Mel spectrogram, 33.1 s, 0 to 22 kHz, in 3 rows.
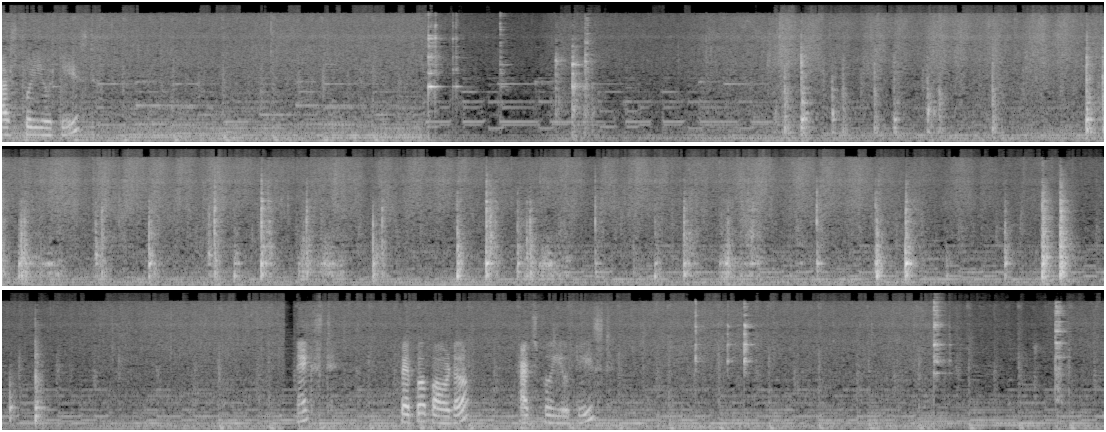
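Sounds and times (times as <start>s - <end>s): food sizzling in a pan: 0.0s - 33.0s
utensil scraping a pan: 7.7s - 22.5s.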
